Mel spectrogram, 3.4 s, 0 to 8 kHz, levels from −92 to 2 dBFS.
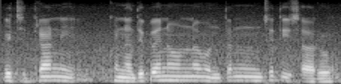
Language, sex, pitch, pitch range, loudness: Telugu, male, 130 Hz, 120-140 Hz, -16 LUFS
